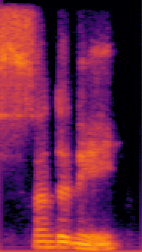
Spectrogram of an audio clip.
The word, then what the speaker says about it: Saint-Denis: This is Saint-Denis.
